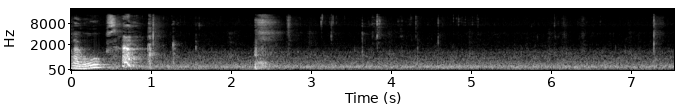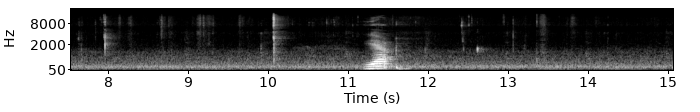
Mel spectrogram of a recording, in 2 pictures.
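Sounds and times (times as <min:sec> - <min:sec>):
person chewing: 0:02.5 - 0:11.2, 0:11.9 - 0:14.5
sharp mouth clicks: 0:12.4 - 0:13.1.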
